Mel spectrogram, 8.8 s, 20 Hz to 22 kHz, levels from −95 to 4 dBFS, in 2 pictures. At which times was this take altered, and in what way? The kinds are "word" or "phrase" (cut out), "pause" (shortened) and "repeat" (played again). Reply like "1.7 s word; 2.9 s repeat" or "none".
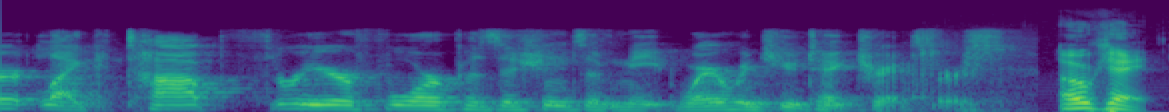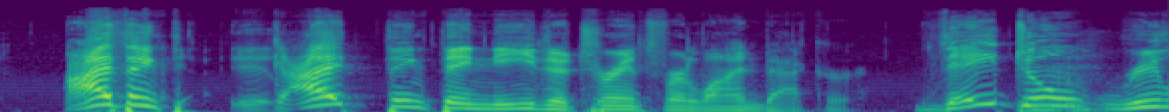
3.9 s pause; 5.4 s word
